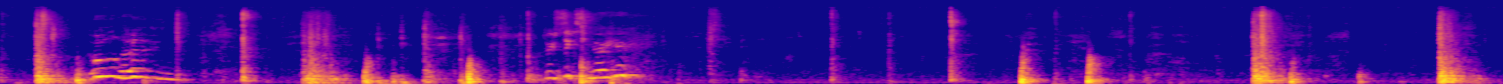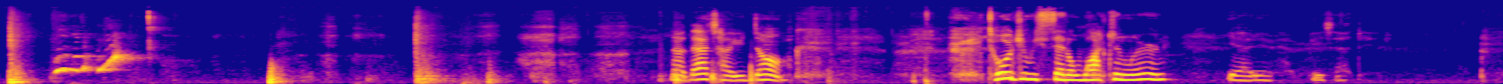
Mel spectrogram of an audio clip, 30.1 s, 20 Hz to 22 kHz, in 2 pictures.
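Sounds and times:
feet landing: 0:01.8 - 0:06.4, 0:08.3 - 0:11.6, 0:12.5 - 0:13.7, 0:17.7 - 0:20.8
basketball bouncing: 0:10.2 - 0:11.2
hits on basketball hoop: 0:14.4 - 0:15.4.

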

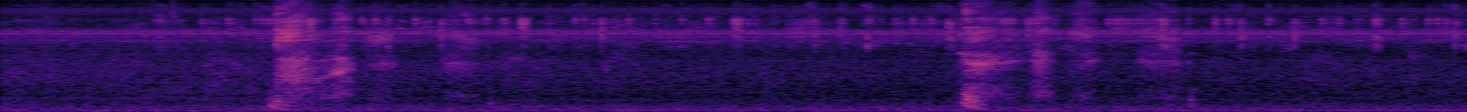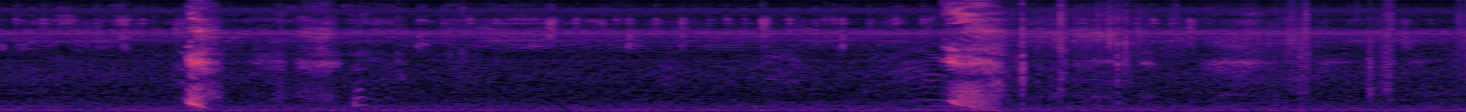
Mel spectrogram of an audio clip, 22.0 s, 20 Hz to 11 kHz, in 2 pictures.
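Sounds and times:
crickets chirping: 0:00.0 - 0:22.0.

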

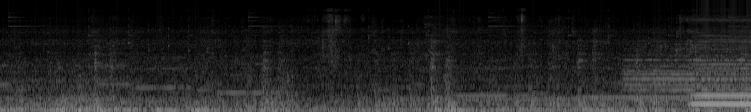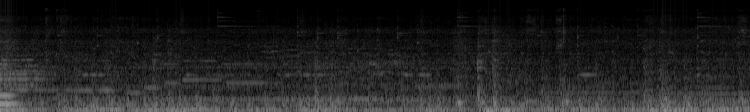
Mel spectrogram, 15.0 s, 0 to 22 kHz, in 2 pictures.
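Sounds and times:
electric train rumbling: 0:00.0 - 0:15.0
train horn blast: 0:06.0 - 0:08.6.

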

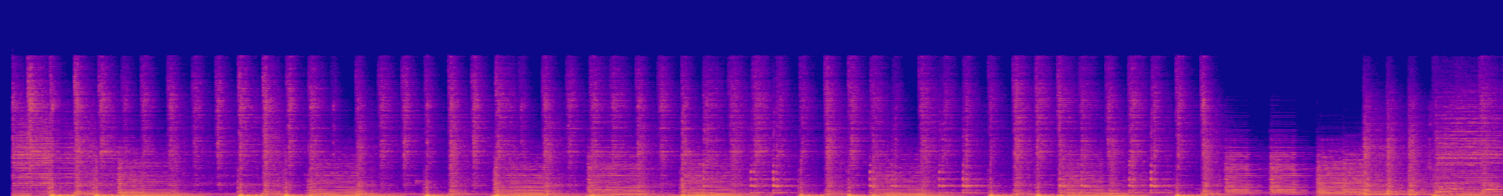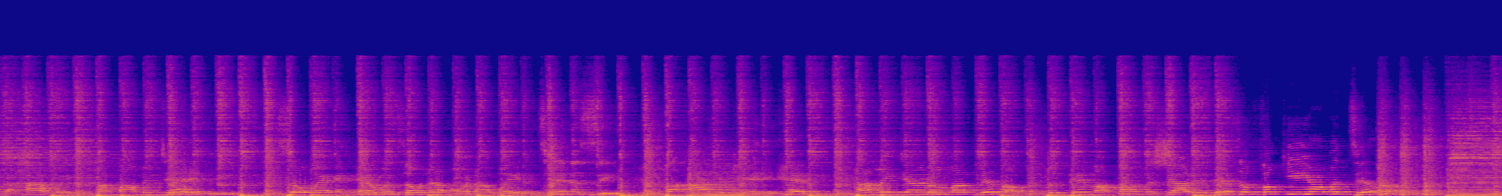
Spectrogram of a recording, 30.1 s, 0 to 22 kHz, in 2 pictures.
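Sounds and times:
cymbals: 0:00.1 - 0:12.4
low bass notes: 0:00.1 - 0:12.7, 0:14.3 - 0:16.7, 0:21.4 - 0:22.8, 0:29.5 - 0:30.0
drum kit beat: 0:00.1 - 0:12.8, 0:13.5 - 0:27.4, 0:28.8 - 0:30.0
electric guitar: 0:00.1 - 0:18.7, 0:21.2 - 0:27.1, 0:29.2 - 0:30.0.

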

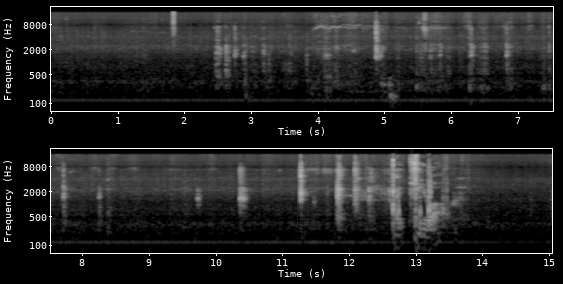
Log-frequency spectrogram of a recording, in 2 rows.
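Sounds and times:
back scratcher scratching cat: 0:02.5 - 0:12.7.

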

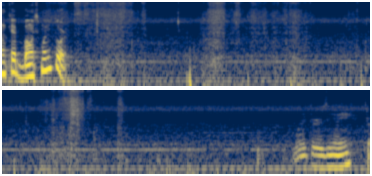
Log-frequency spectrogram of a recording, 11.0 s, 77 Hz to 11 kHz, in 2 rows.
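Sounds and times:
plastic bag rustling: 0:00.0 - 0:07.7.

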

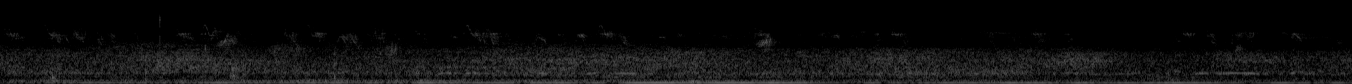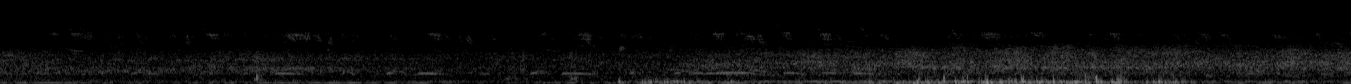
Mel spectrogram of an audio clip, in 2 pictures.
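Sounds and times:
small songbirds chirping: 0:00.0 - 0:27.0
dove cooing: 0:17.4 - 0:22.3.

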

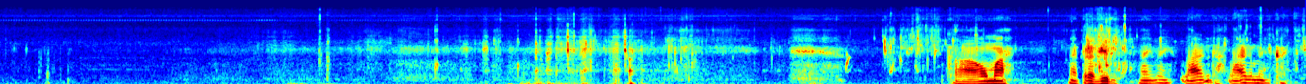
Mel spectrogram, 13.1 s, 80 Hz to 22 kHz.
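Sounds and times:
wind rumble on microphone: 0:04.8 - 0:06.4
footsteps splashing through water: 0:08.8 - 0:09.5, 0:10.8 - 0:13.0.

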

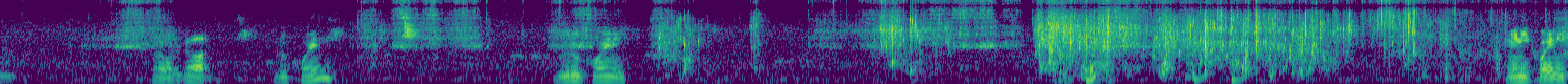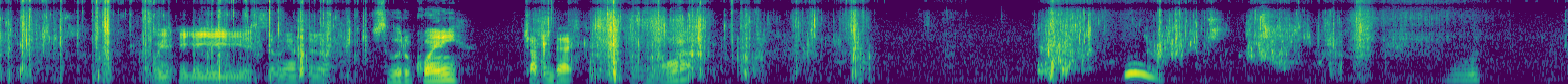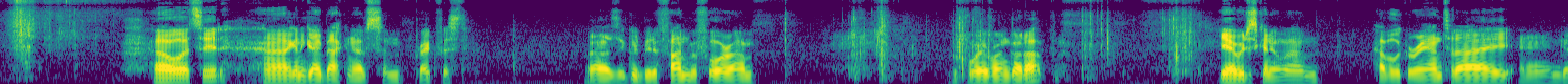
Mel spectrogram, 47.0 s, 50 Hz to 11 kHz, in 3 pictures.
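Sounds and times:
shallow water splashing: 0:06.4 - 0:19.5, 0:21.1 - 0:24.6, 0:26.0 - 0:30.2
fish splashing at water surface: 0:08.6 - 0:14.6, 0:26.0 - 0:29.8.

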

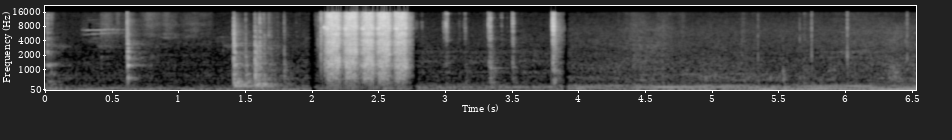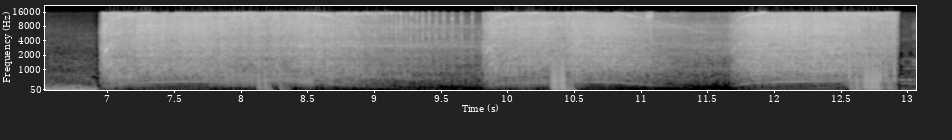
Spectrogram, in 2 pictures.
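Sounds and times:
power drill boring into concrete: 0:07.0 - 0:13.0.

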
